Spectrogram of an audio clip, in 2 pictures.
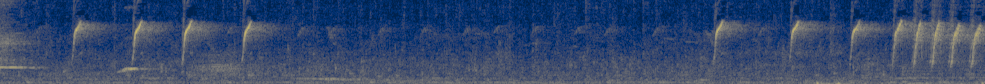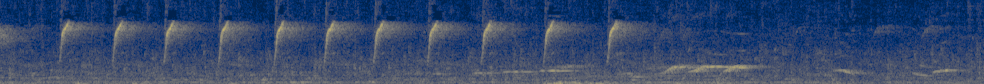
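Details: Siri-siri song as a training recording: lively runs of high, clipped descending ticks at over three per second, with a rapid rattled burst midway and a few lower whistles.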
